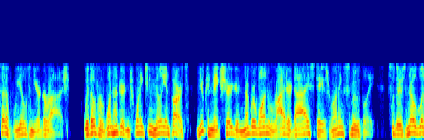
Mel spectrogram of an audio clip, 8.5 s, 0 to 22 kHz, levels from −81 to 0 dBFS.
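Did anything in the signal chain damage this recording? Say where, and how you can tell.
Yes. The damage sits at the codec stage, and it runs through the whole speech clip. This is Speex codec compression at a heavily degraded setting. The speech sounds hoarse and noisy, edging toward a robotic buzz. Almost nothing is left above 3.9 kHz. The roughness points to a rate near 8 kbps. At that rate the CELP coder has too few bits to model the excitation. Its crude stand-in pulse train replaces natural voicing.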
